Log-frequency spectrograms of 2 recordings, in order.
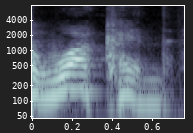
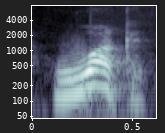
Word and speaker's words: worked: un poco de acento worked. No se pronuncia ed. Esa ed suena... Lo más cercano es decir que suena como una T. Worked.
